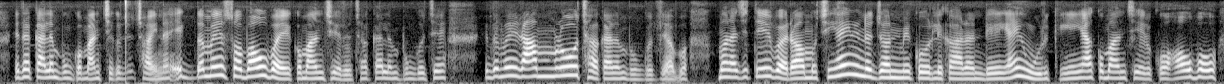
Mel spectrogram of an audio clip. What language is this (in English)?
Nepali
